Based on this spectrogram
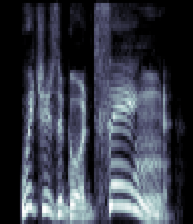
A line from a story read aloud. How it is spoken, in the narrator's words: cried Tehol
